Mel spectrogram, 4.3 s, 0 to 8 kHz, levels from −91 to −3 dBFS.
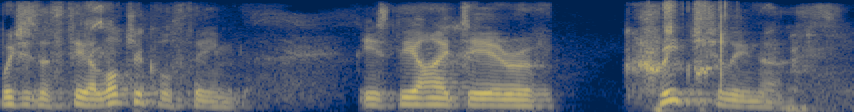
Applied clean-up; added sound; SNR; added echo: neural mask model Resemble Enhance denoiser.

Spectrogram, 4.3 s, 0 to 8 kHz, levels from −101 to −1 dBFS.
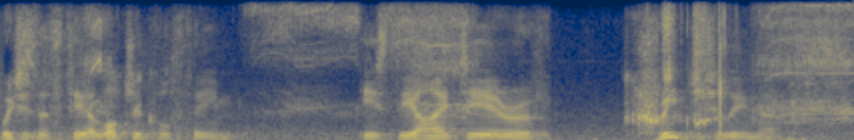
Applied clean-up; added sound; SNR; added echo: none; Camera; 10 dB; none.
